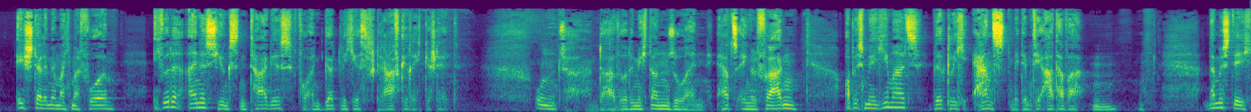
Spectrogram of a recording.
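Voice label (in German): Hörspiel lakonisch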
